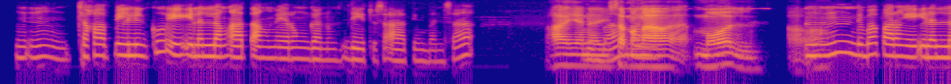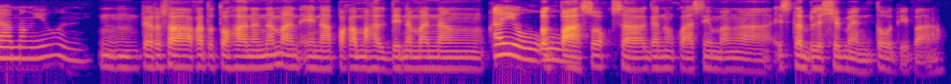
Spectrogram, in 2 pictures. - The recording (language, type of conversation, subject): Filipino, unstructured, Alin ang mas gusto mong gawin: maglaro ng palakasan o manood ng palakasan?
- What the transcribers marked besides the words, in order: tapping; other background noise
